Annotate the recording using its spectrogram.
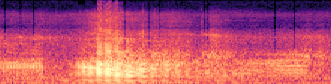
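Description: Motorcycle engine running, heard from the rider's seat, its pitch rising briefly about a second in and then holding steady. A heavy sigh and 'oh' from the rider sits over the engine about a second in.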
